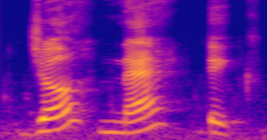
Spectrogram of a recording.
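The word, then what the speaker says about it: genetic: इस वर्ड का correct pronunciation है ज नेटिक। जेनेटिक जेनेटिक क्योंकि जब भी किसी वर्ड में जी के बाद आई ई वाई आता है तो हम उसे ग नहीं प्रोनाउंस करते हैं। उसे ज प्रोनाउंस करते हैं।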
